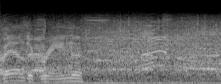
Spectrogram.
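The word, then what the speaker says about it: Vande Griend: d e g r i n d but pronounced Vander green and he is a senior six-footer he's seen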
